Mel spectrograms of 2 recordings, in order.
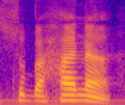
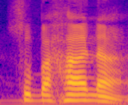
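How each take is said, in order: First: The vowel after the h is cut short. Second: The same.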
